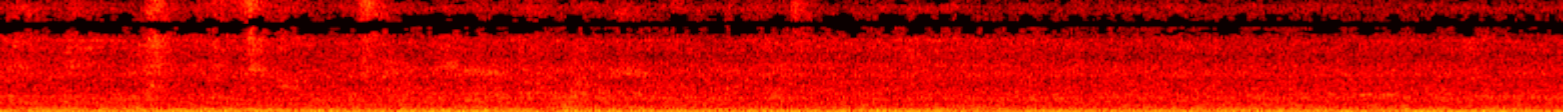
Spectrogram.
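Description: Interior running noise of a CRRC-Downer Rail B-set electric train carriage in motion: a steady low rumble of wheels on rail with a faint hum underneath.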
